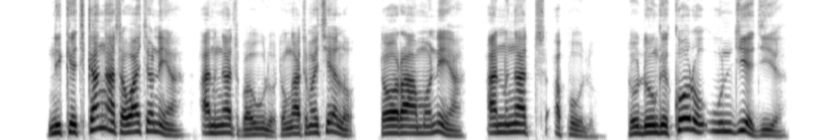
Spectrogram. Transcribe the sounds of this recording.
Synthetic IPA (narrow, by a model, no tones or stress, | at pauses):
niket͡ʃkaŋatɔwat͡ʃɔnɪaːnŋatpaulo̰tɔŋatmat͡ʃɪɛlɔ̰ | tɔɾamɔnɪjaː | nŋatapo̰lo̰ | tɔdoŋɡekoɾound͡ʒiad͡ʒia̰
